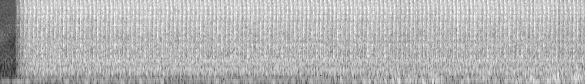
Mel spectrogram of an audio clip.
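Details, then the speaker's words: Isuzu pickup diesel idling: busy, uneven rattling flutter from the engine front as the AC compressor belt shakes heavily even with the AC compressor off; loose belt, initially unsure whether belt or compressor clutch. "สายพานตัวนี้นะครับเขาเขาสั่งมากใช่ไหมครับแม้กระทั่งคอมแอร์เนี่ยไม่ทำงานนะครับสายพานเค้าก็ยังสั่นอยู่เลยนะครับ"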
